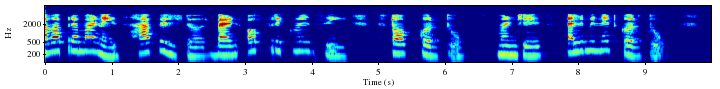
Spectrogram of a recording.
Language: Marathi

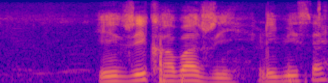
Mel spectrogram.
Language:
Venda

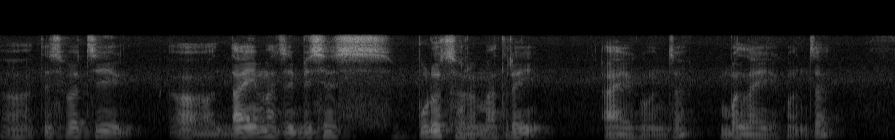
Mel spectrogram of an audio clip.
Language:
Nepali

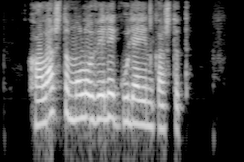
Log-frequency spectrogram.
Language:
Western Mari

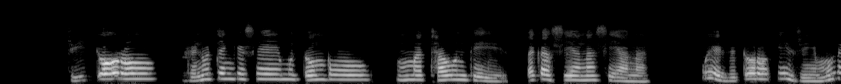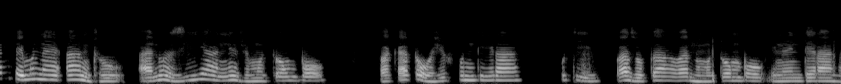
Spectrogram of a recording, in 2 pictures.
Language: Ndau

